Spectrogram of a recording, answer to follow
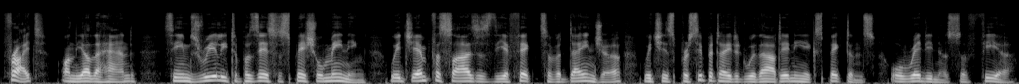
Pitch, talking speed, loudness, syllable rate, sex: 135 Hz, 170 wpm, -20 LUFS, 5.4 syllables/s, male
